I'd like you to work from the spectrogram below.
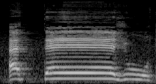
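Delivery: teacher's slow, drawn-out التاج; long madd. Shown as a demonstration. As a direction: stretch the vowel after the doubled ت in التاج. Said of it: "طبعًا ده مد الألف".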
